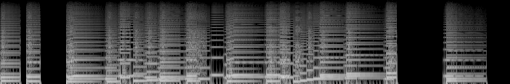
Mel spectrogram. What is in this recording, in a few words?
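Jingle, Super Game Boy; tama friends 3 choume kouen tamalympic game gear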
